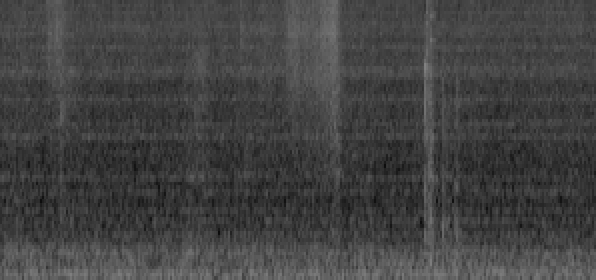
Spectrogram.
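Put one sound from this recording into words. A knife scrapes on hard horn.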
